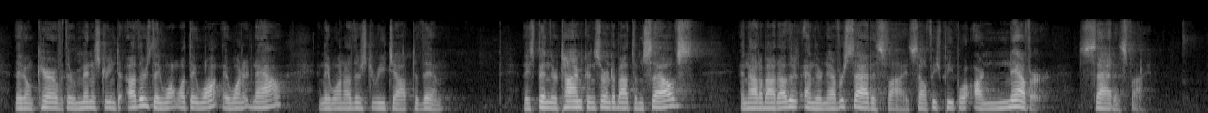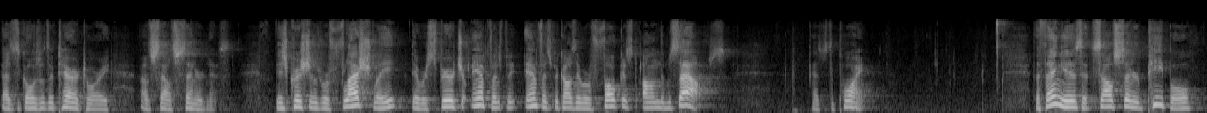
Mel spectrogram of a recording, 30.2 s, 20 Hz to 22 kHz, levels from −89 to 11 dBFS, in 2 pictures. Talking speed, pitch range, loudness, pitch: 155 wpm, 150-175 Hz, -25 LUFS, 160 Hz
